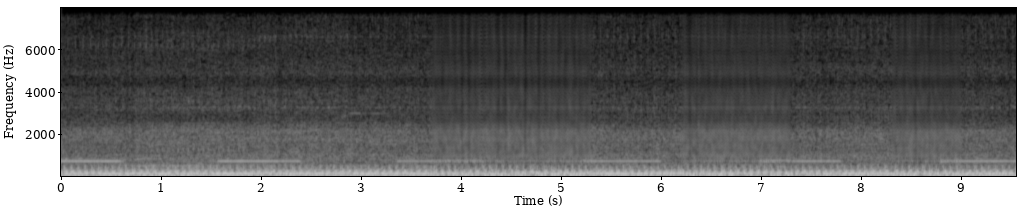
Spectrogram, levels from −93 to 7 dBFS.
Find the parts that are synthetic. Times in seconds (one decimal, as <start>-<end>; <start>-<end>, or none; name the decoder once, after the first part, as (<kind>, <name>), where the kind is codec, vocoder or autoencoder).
3.7-5.3 (vocoder, Vocos); 6.2-7.3; 8.3-9.0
